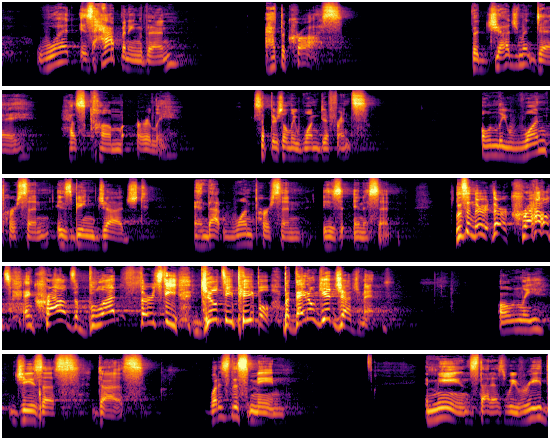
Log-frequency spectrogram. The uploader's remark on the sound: at Trinity Church, Puerto Rico.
